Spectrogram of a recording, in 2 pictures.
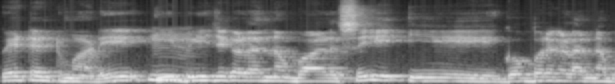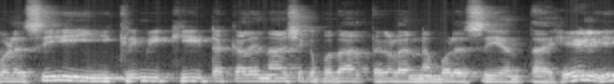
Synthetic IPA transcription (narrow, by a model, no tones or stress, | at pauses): peːʈeɳʈmaːɽiiːbiːd͡ʒɐɡɐɭɐnːubaːɭisiiːɡobːɐɾɐɡɐɭɐnːubɐɭɐsiiːkɾimikiːʈɐkɐlɛnaːʃɐkɐpɐd̪aːɾt̪ʰɐɡɐɭɐnːubɐɭɐsiɐnt̪ɐɦe̞ːɭi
